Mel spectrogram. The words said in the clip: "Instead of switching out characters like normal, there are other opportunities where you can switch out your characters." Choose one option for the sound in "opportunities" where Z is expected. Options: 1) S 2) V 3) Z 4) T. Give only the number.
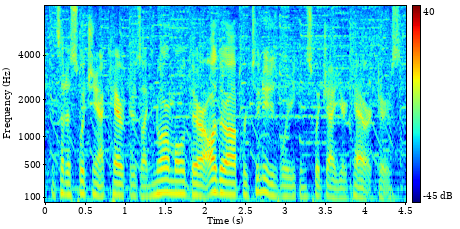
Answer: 3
